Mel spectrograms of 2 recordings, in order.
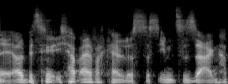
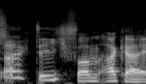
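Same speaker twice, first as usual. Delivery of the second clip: put-on slow, drawn-out old-man grumble; a hint of a cranky old man; grumpy old man; 5 semitones higher, slower than usual. Echoing the line to his cohost, slow old man. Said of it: "so ein alter Mann".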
